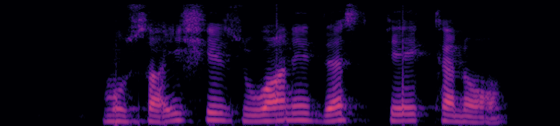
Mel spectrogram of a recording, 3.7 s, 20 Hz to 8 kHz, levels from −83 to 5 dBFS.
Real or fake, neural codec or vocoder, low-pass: fake; vocoder, 44.1 kHz, 80 mel bands, Vocos; 7.2 kHz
